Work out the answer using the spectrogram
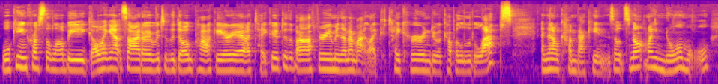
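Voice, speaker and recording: A woman's voice: lowish voice, a bit bright. A woman in her thirties, a fitness coach who moved to the States, chatting casually to camera with lots of fillers and frequent laughs. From outside the United States. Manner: chatty, laughs often, many fillers like "like" and "you know". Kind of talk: casual talking-to-camera check-in.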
